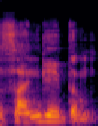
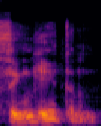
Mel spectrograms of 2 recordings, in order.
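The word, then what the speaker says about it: Singeetham: For once and all, in Kodambagam, there was always a confusion how to pronounce his name. In Tamil Nadu, he used to get very upset because say, Mr. Sangeetham. No, it is Sing Geetham, please. But after 40 years, you cleared it. Now nobody can mispronounce. Nobody will call him Sangeetham. Now he is back to his original name, Sing Geetham.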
